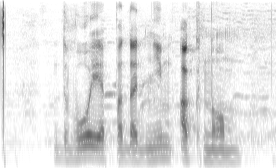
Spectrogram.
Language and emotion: Russian, neutral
